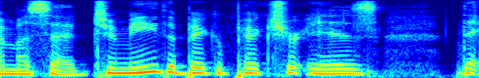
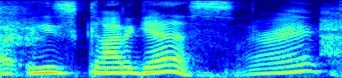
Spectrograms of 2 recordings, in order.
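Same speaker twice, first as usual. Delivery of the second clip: normal talking voice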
